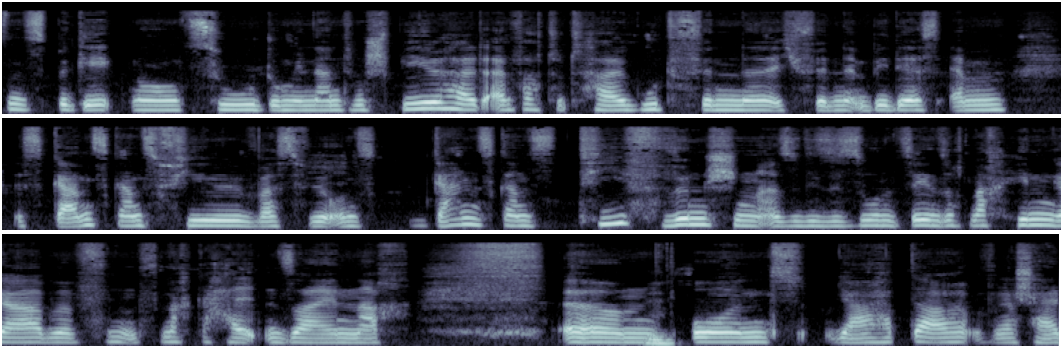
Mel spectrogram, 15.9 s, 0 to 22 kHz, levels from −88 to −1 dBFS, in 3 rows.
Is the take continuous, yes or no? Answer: no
